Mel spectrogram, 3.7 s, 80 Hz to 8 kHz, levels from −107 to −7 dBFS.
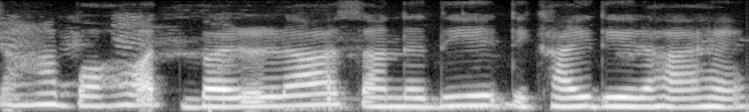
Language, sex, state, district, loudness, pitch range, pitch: Hindi, female, Jharkhand, Deoghar, -16 LUFS, 230-260 Hz, 235 Hz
